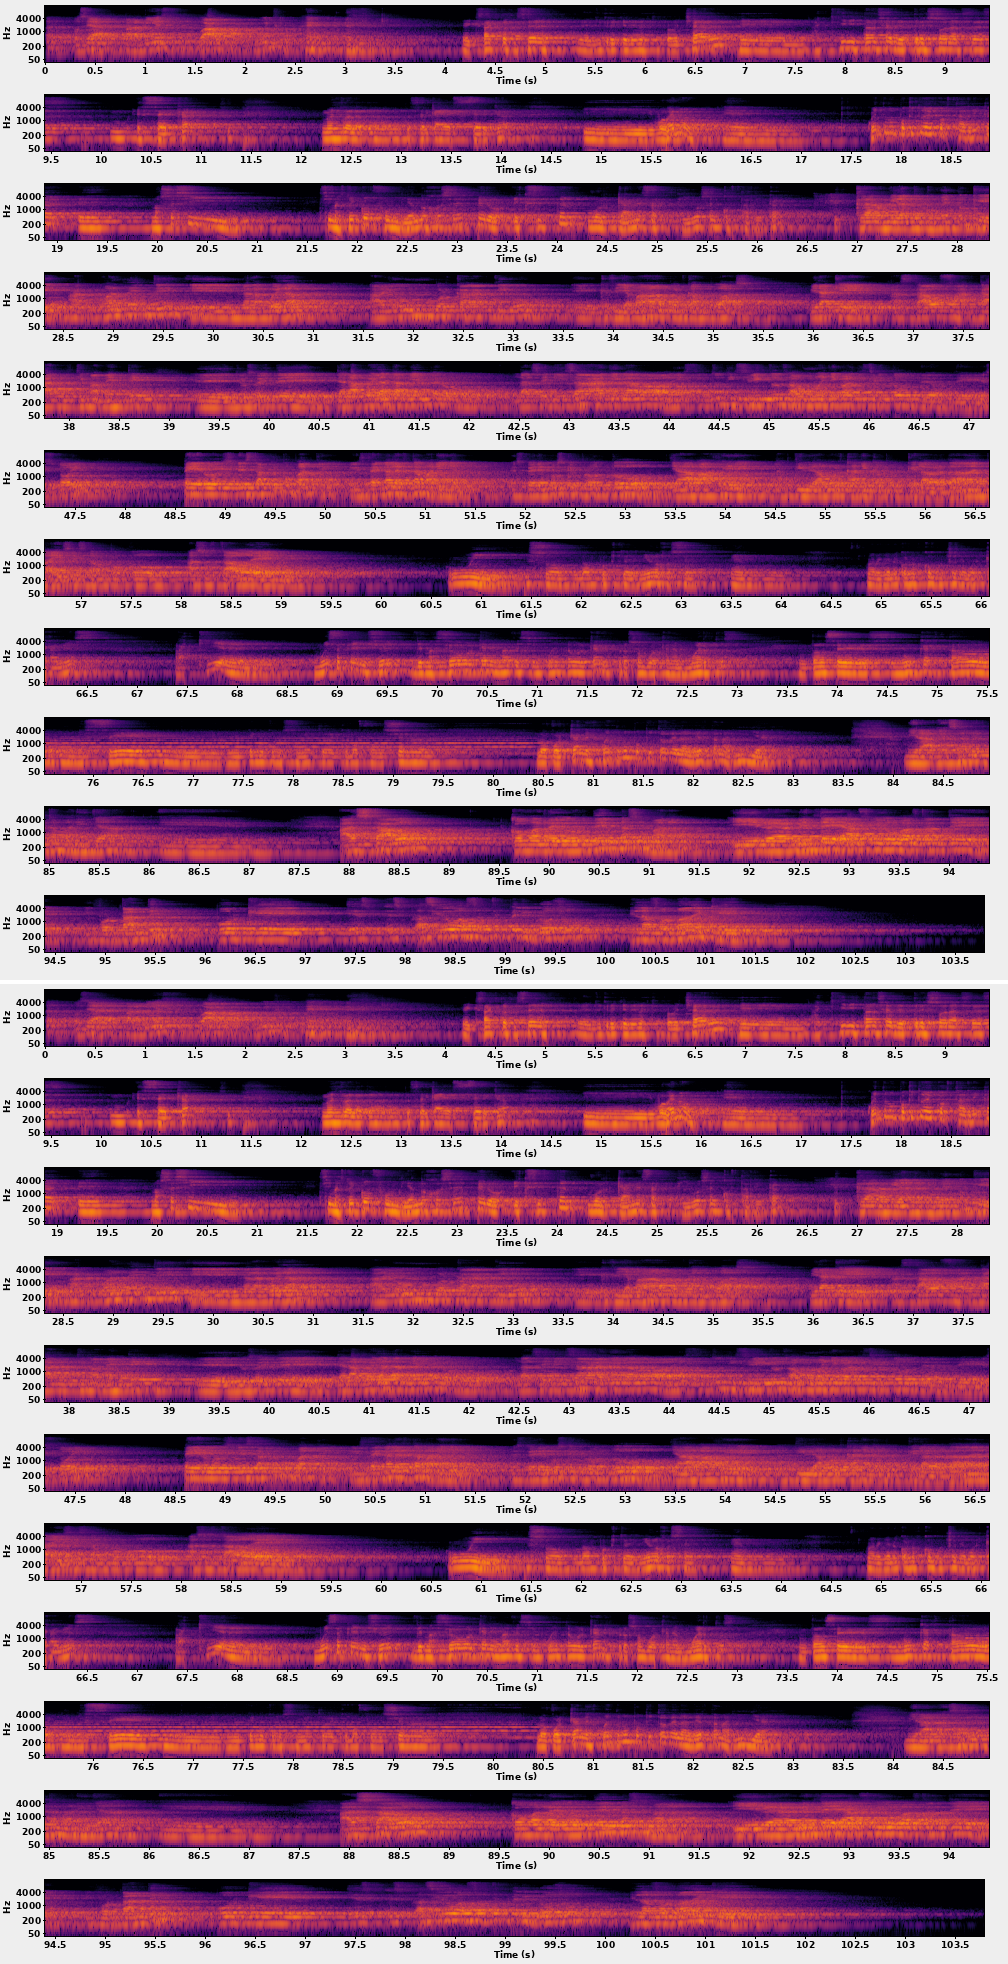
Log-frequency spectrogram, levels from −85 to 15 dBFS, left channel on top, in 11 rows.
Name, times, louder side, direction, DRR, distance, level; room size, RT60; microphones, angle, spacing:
voice 1, 0.3-1.2 1.5-3.2 26.7-30.9 31.5-33.2 33.5-35.3 36.0-47.6 48.6-51.4 51.8-57.8 58.1-59.0 83.6-85.8 86.1-87.0 87.6-88.7 89.6-91.3 91.7-94.4 94.8-95.6 96.1-96.9 97.4-99.8 100.2-101.8, left 1 dB, 40° left, -5 dB, 2.3 m, -23 dB
voice 2, 4.2-11.0 11.3-11.7 12.2-14.5 14.8-17.0 17.7-20.9 21.6-26.3 26.8-26.9 60.7-63.2 63.5-64.1 64.9-66.5 67.4-73.0 73.3-79.8 80.4-82.9, right 1 dB, 15° right, 2 dB, 0.4 m, -22 dB
sound 1, 75.2-80.3, right 1 dB, 85° right, 1.7 m, -33 dB
25.0 x 9.9 x 2.3 m, 2.9 s
head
